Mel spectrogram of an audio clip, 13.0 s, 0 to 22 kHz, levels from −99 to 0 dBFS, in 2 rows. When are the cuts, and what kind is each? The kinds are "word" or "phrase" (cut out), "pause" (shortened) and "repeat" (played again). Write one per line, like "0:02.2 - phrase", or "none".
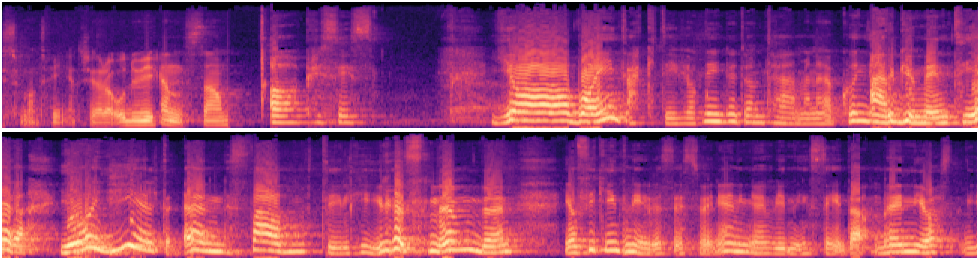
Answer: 0:01.0 - word
0:04.1 - word
0:04.7 - word
0:05.8 - word
0:07.2 - word
0:10.6 - phrase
